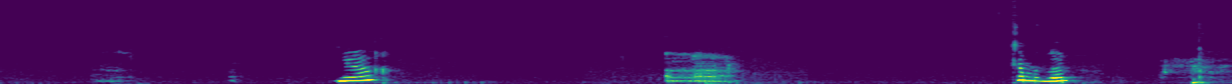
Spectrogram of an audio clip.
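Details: Mouse, a female pet cat, meowing indoors in the morning to ask for breakfast after waiting for her owner to get up; two loud drawn-out meows that rise and fall, with a woman speaking softly between them.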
